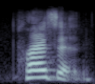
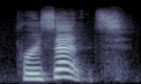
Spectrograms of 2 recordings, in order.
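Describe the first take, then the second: First: The stress is on the first syllable. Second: The stress is on the second syllable. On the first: It is the noun, a gift or the current time. "명사의 의미에서는 present" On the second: It is the verb, to present something. "동사할 때는 뒤에 강세인데"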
